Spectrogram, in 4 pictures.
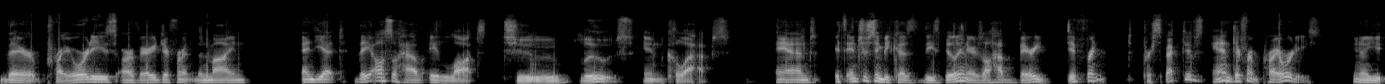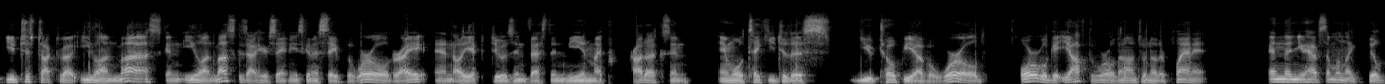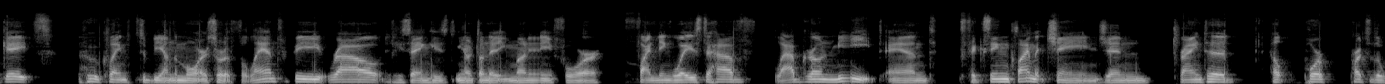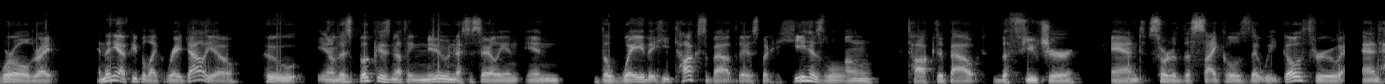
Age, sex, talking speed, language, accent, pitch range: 30-49, male, 195 wpm, English, American, 90-115 Hz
